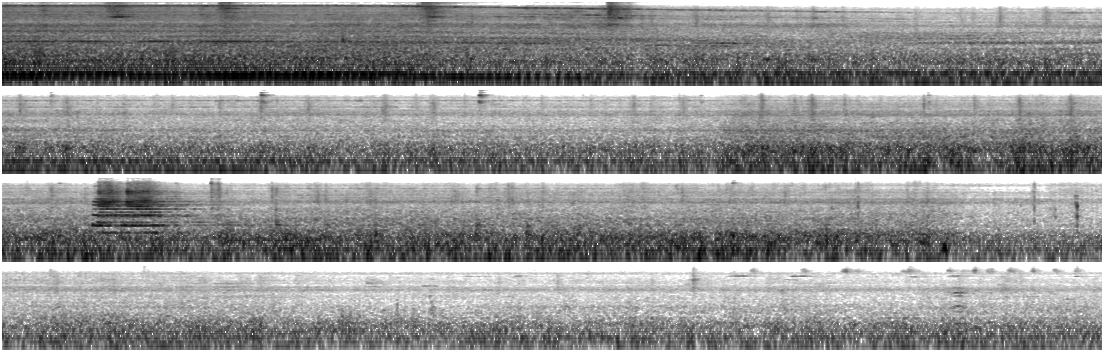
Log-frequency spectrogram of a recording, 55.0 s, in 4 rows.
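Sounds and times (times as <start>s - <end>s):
train wagons rumbling past: 0.0s - 55.0s
faint wheel squeal: 5.0s - 11.1s
wheels clicking over rail joints: 11.2s - 43.8s
train horn: 28.6s - 30.3s.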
